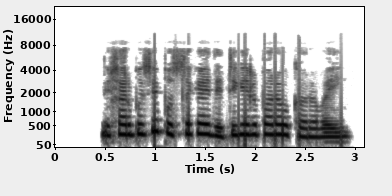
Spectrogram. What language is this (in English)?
Pashto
